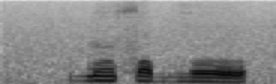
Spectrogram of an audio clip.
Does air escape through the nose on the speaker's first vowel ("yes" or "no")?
yes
